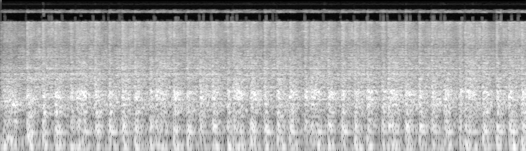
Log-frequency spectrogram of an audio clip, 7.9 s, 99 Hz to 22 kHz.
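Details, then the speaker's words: 1996 Ford Ranger 3.0 V6 cranked at wide-open throttle: cranking rhythm hitches with a brief pause each cycle instead of an even beat; low compression in cylinder 4. "para los que ya tienen experiencia se darán cuenta que el sonido del motor no es constante hay un momento en el que hace una pequeña pausa"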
